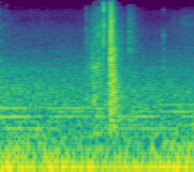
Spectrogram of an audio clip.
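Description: A lock turns and snaps with a sharp metallic click.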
